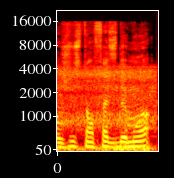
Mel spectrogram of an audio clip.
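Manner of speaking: usual speaking voice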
